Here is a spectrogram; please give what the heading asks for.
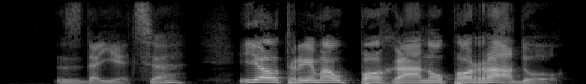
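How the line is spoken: High cold voice shaking angrily. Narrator (Ukrainian): вимовив Гаррі високим холодним голосом, котрий аж тремтів від злості

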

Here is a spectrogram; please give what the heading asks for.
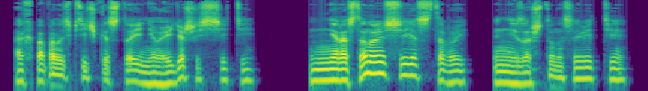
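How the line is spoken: Soft singing. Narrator (Russian): тихонько напевал охотник

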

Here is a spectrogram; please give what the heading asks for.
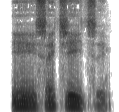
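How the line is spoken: Grumbled. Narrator (Russian): буркнул Леоман

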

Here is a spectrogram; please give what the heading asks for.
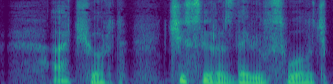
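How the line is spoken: Muttering. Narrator (Russian): пробормотал он

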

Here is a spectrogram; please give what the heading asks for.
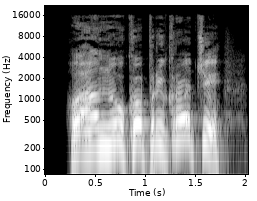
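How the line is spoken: Shouting. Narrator (Russian): закричал Арне

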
